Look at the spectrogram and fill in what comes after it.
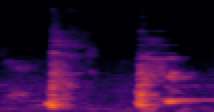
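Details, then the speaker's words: Child's two short, dry, deliberate coughs, apparently feigned to avoid going to tuition, though the child insists it is a real cough. "അയ്യോ അപ്പൊ കള്ള ചുമയാണോ അന്നേരം? അല്ല സത്യം ചുമ സത്യം ചുമയാണോ?"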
